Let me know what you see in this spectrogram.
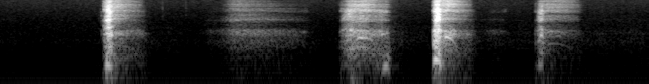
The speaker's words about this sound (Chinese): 女子捂住嘴。剧烈的咳嗽起来。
